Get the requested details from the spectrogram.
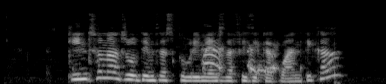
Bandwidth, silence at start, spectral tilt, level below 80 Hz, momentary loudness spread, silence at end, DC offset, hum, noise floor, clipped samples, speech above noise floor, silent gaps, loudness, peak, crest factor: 11.5 kHz; 0.7 s; -6.5 dB/octave; -62 dBFS; 6 LU; 0.45 s; under 0.1%; none; -63 dBFS; under 0.1%; 39 dB; none; -24 LUFS; -10 dBFS; 16 dB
